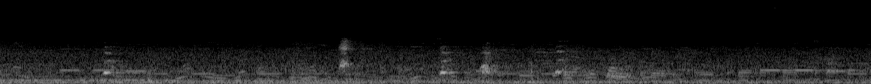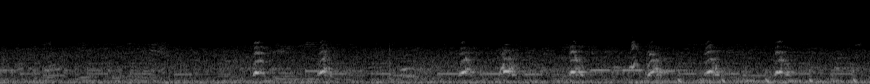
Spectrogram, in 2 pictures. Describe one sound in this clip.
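A man calls out short commands to a dog, outdoors.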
